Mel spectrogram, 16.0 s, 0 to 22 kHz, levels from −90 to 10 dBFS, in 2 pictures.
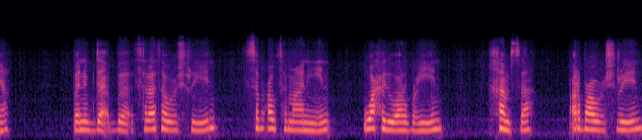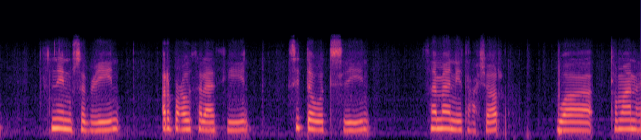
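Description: Speech, marked by two Bluetooth SBC bit pool drops, from 1.42 to 4.39 s and from 12.61 to 14.66 s. In both stretches the treble goes dull and a gritty noise rises under the speech. Then the sound recovers. A congested wireless link made the sender cut the SBC bit pool. That starved the upper sub-bands and coarsened the rest. The change fits a drop from a bit pool of 31 to about 15, near 105 kbps.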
